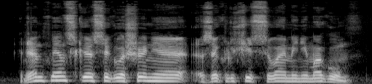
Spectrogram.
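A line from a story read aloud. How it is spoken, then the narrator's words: Plain. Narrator (Russian): ответил Гришин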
